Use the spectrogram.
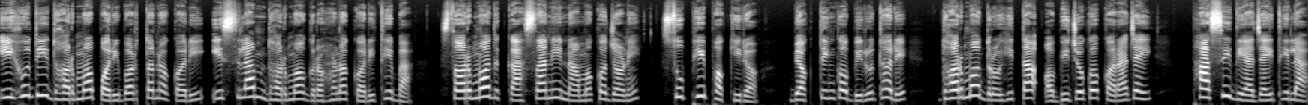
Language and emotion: Odia, neutral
